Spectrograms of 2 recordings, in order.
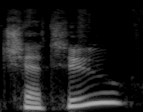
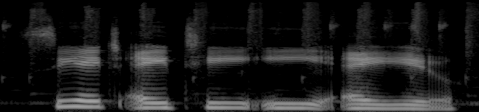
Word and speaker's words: chateau: So, since we're since we're talking about the levels, um, so that is it is it chatu? How do you say c h a t e au? Yeah. Chateau. Uh, French.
